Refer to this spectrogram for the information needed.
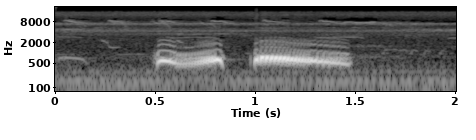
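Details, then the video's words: Spotted dove lure call meant to set other birds calling: a single phrase of a brief wavering coo followed by a longer, smooth, slowly falling coo, over a faint low hum. "SUARA BURUNG TEKUKUR MEMANGGIL DAN MENEKAN MEMBUAT BURUNG LAIN IKUTAN BUNYI"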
